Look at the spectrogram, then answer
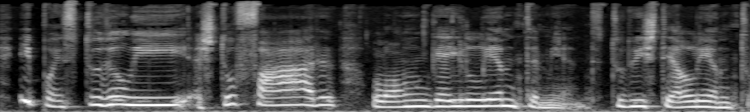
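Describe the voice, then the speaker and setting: A woman's dark, mellow tone at a fairly slow pace. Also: medium pitch for a woman, ordinary pitch variation. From Portugal, Trás-os-Montes (Bragança). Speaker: science centre agency president. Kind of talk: casual chat.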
